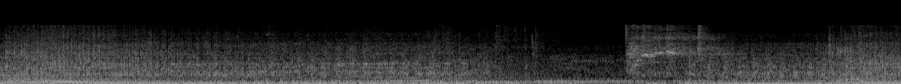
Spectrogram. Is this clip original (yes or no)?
yes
